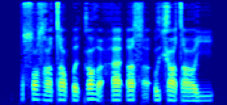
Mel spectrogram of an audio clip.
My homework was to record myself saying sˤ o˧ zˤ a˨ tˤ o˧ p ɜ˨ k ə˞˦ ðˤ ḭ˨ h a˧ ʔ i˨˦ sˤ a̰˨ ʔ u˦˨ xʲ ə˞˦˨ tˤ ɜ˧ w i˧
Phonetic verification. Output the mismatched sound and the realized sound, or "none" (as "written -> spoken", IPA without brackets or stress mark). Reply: none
